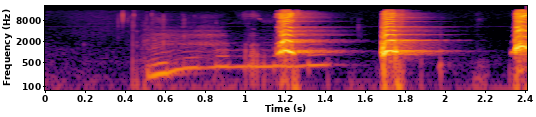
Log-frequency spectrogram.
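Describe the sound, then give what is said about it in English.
A voice imitates a squeaky dog: a rising, whiny squeal followed by three sharp, nasal yelps in quick succession, loud with no other talking. “That was like a squeaky dog.”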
